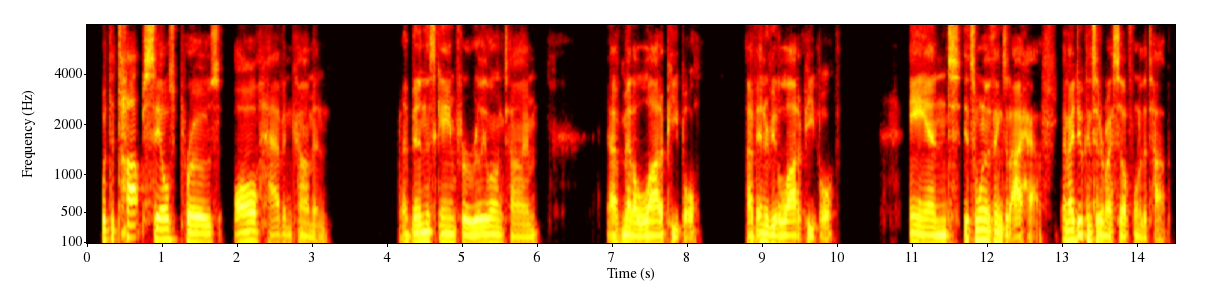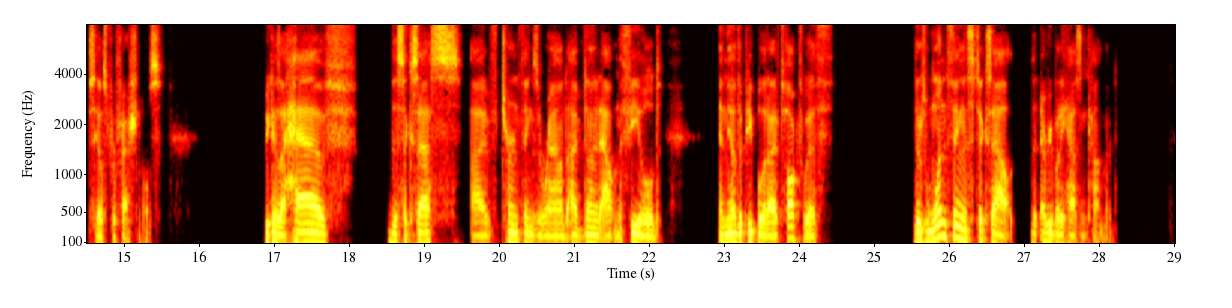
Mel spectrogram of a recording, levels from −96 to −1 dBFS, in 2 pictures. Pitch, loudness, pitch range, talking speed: 105 Hz, -19 LUFS, 95-120 Hz, 180 wpm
